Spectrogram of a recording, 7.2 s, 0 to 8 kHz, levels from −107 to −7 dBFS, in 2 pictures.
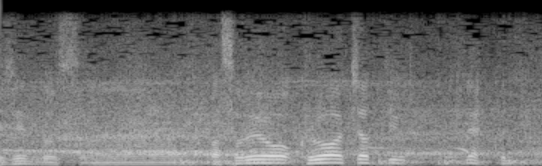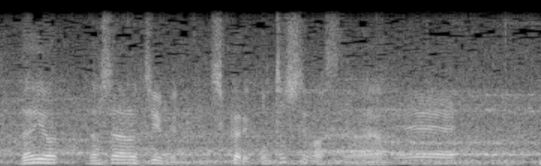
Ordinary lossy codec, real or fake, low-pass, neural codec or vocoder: none; real; 7.2 kHz; none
